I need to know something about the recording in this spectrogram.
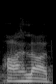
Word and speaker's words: आह्लाद: समझकर या न लिखकर हम आह्लाद अर्थात पहले ह और बाद में ल इस अक्षर विन्यास से युक्त शब्द आह्लाद का ही लेखन और तदनुसार शुद्ध उच्चारण करेंगे।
